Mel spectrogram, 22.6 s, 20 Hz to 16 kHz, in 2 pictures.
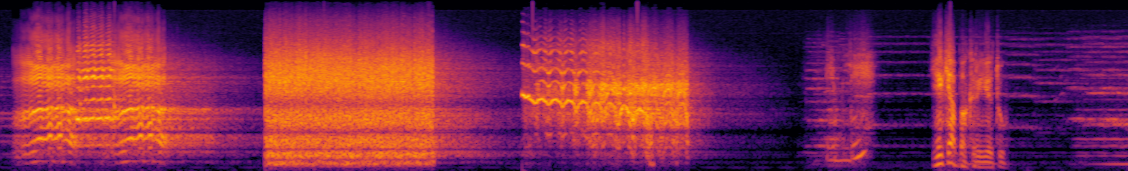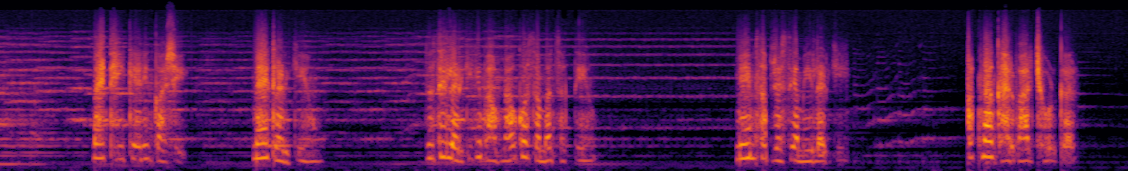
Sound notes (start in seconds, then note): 0.0 sheeps bleating; 5.2 horse neighing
